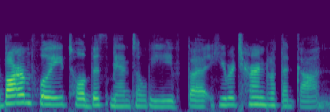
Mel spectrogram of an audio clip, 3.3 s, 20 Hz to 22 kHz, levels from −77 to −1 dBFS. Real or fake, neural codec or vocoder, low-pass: fake; codec, 16 kHz in and 24 kHz out, 1.1 kbps, FireRedTTS-2 codec; 7.2 kHz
